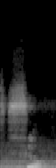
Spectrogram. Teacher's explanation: Again, the S at the end is not pronounced. It is silent. It is sous.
